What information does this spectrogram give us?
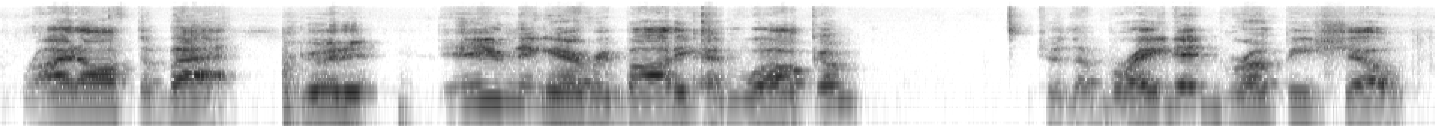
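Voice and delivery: lightly announcer-style welcome to the audience; show host opener. Acted.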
